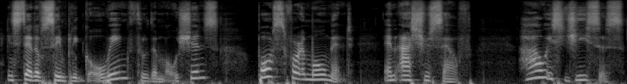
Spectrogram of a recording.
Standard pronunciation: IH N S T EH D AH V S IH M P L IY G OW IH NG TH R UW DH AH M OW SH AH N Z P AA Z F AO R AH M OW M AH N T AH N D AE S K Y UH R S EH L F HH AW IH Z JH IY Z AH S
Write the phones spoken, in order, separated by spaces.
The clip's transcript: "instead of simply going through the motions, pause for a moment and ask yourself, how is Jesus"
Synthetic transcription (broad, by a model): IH N S T EH D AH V S IH M P L IY G OW IH NG TH R UW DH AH M OW SH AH N S P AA S F AO R AH M OW M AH N T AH N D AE S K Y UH R S EH L F HH AW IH S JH IY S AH S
